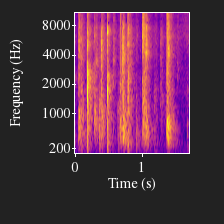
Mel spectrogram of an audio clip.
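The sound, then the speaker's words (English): A small group claps for a couple of seconds, with quick, uneven handclaps overlapping in a brisk patter at moderate volume, and no voices; applause for a person's almost 90 days free of opiates. “Get applause for that.”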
